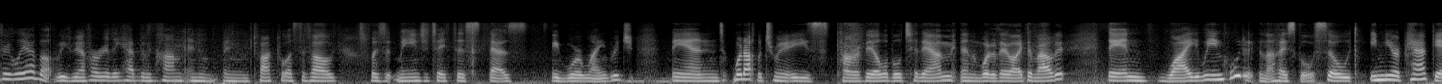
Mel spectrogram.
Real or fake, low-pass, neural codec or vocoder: fake; 7.2 kHz; codec, 16 kHz, 0.5 kbps, FunCodec, trained on Chinese and English, 25 frames a second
